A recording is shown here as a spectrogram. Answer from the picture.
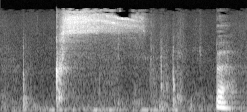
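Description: A woman's voice sounding a long hissed 'sss', the phonics sound of the letter s, for about a second starting about half a second in.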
